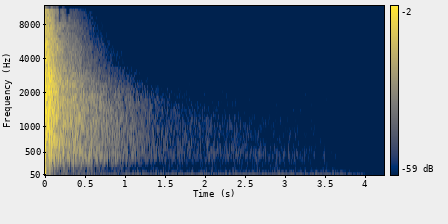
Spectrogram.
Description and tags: Winter Forest 04
Impulse responses of the forest in winter, taken from about 20 to 100 ft from the mic, made with firecrackers.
